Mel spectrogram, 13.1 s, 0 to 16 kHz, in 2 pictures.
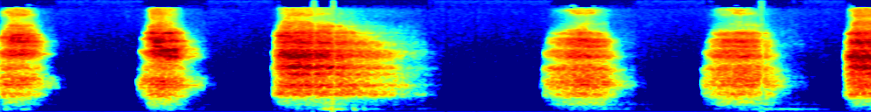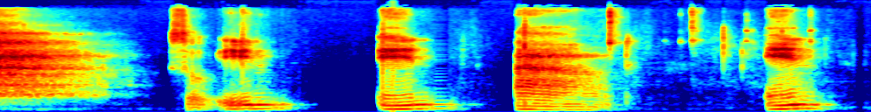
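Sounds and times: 
person breathing through the mouth in a breathing exercise: 0:00.0 - 0:03.3, 0:04.1 - 0:07.6
speech: 0:07.9 - 0:08.8, 0:09.4 - 0:11.2, 0:12.3 - 0:12.8.

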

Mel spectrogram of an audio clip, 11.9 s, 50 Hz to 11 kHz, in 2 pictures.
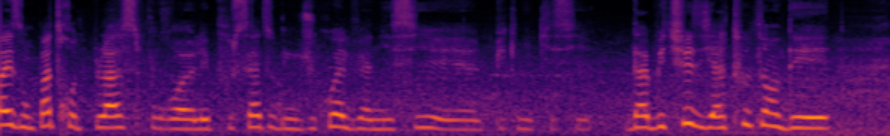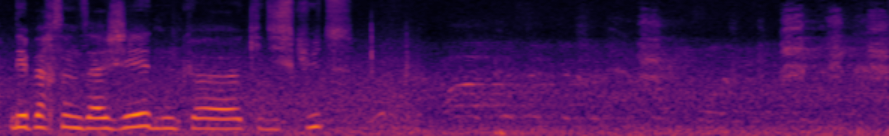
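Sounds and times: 
speech: 0:00.0 - 0:08.5
birds giving short harsh caws outdoors: 0:09.0 - 0:11.8.

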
